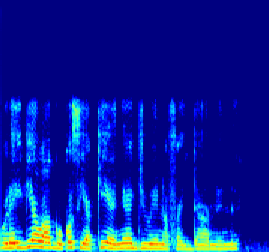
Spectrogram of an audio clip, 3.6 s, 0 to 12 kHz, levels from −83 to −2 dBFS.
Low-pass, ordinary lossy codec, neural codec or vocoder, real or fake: 7.2 kHz; none; codec, 16 kHz, 4.8 kbps, FACodec; fake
